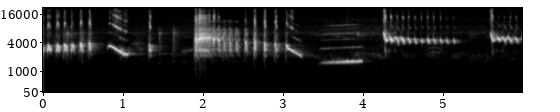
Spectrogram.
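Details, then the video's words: White-rumped shama training song for caged birds, 'semelet' style with harsh bursts: quick repeated chirps, slurred whistles falling and rising, a clean lower whistle, then buzzy rapid trills around high pitch. "masteran besetan murai suara semelet suara pedas tembakan kasar"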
